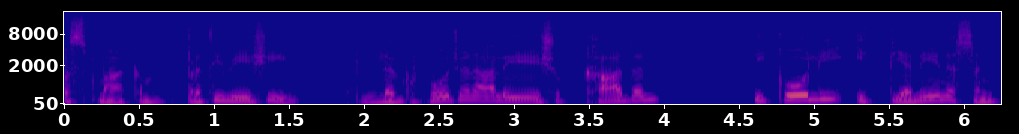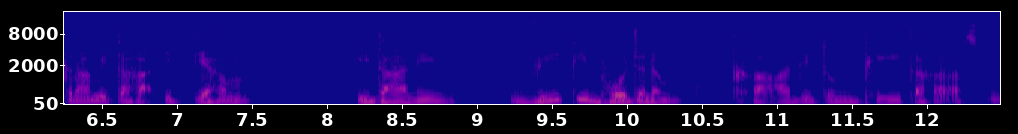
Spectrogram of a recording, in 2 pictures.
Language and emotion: Sanskrit, fearful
